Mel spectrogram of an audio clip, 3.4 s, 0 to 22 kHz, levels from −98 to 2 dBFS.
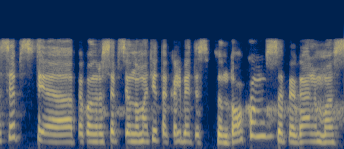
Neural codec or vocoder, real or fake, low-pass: vocoder, 44.1 kHz, 128 mel bands, Pupu-Vocoder; fake; 7.2 kHz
